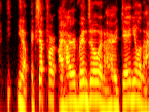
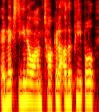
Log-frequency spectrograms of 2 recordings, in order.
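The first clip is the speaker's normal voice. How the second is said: ordinary talk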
